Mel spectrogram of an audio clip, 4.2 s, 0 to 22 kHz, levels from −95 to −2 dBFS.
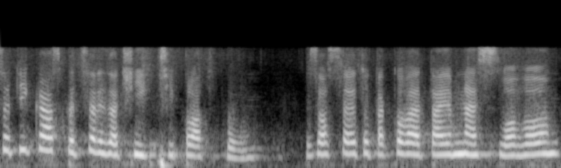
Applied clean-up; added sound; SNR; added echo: neural separator model SepFormer DNS4.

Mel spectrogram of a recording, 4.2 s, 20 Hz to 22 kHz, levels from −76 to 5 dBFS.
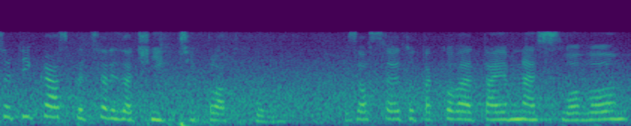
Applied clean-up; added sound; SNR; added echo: none; Wind; 8 dB; none.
